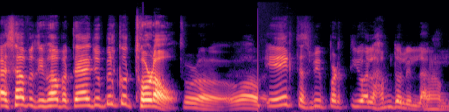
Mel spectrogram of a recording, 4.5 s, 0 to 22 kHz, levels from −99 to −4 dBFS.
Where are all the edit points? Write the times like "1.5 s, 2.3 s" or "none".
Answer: 2.6 s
